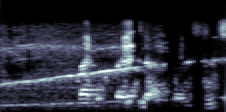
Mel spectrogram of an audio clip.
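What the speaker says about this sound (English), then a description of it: "I've got a siren in the background too here." A distant emergency siren wails in the background on a Sydney street, its rising tone steady under a man's close conversational speech.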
